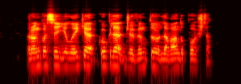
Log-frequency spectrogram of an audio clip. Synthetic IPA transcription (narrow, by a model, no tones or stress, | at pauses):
ɾɐŋˑkoːsʲɛjɪlˠɐɪkʲekʊklʲæd͡ʒʲoʋʲɪnt̪ulʲɛʋɑˑnd̪uːpoːkʃʲt̪ʲɛ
